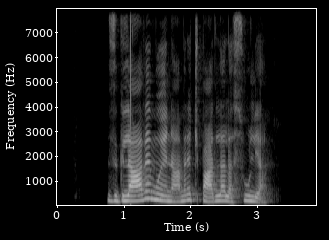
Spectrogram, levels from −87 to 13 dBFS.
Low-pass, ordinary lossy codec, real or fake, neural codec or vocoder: none; none; real; none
